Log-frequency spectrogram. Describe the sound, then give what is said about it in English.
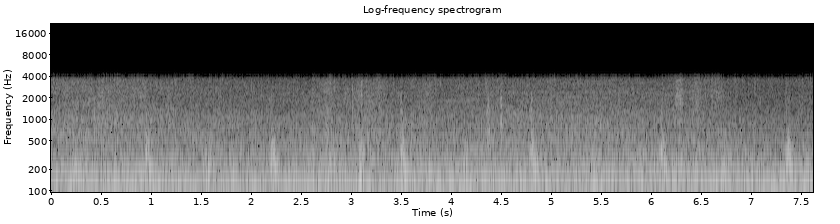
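Car ride home, a steady, low engine and road rumble that stays even and fairly quiet throughout, with a few faint knocks and no one talking. “This is the sound of your ride home with Dad after he caught you vaping.”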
